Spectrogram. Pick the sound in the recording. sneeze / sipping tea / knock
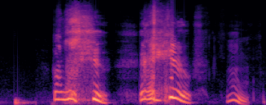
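sneeze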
